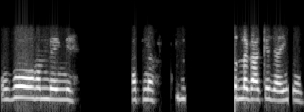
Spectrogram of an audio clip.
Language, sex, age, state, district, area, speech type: Hindi, female, 18-30, Rajasthan, Nagaur, rural, conversation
